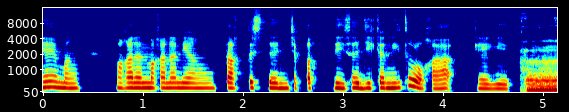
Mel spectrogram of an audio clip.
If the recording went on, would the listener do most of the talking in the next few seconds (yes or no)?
yes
